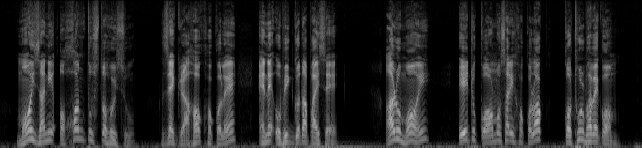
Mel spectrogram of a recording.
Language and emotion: Assamese, angry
